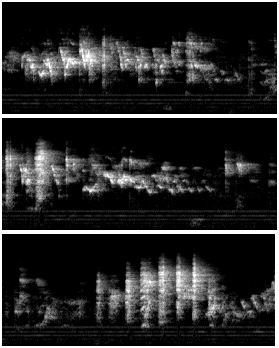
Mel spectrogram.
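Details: Contented pet budgie warbling at length: rapid, irregular chatter of buzzy clicks, squeaks and whistled notes in several bursts, separated by short pauses.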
